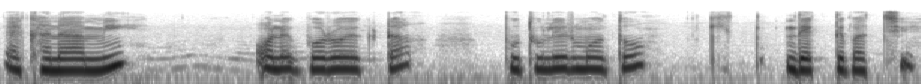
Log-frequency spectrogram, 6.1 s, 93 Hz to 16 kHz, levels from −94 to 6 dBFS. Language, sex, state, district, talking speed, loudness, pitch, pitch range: Bengali, female, Tripura, Dhalai, 90 wpm, -16 LUFS, 235 Hz, 225-250 Hz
